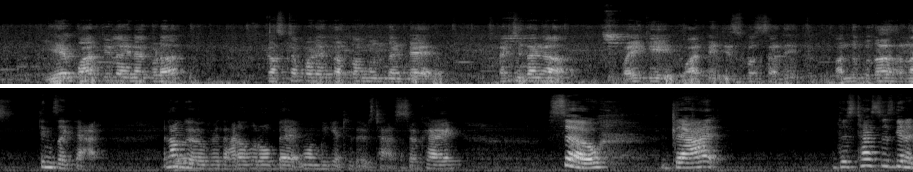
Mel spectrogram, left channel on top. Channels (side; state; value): both; different; correlation 0.00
